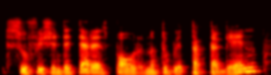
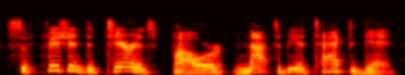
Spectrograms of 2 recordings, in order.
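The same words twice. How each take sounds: First: Flat pitch, crisp consonants, little vowel length. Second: Varied pitch, with stressed and lengthened vowels.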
